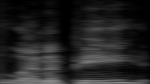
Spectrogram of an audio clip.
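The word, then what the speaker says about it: Lenape: We think it was the Lape or the Lenipe, as it's pronounced in this state.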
